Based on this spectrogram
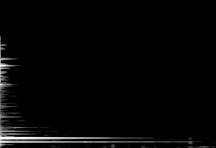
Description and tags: clean sol ci
eliasheunincks musicbox-samplepack, i just cleaned it. sounds less organic now.
metal, toy, musicbox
